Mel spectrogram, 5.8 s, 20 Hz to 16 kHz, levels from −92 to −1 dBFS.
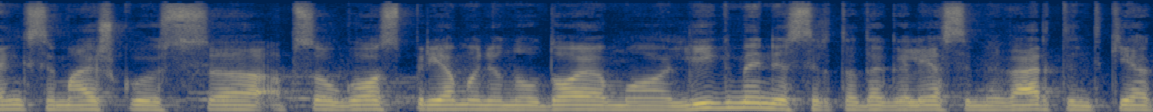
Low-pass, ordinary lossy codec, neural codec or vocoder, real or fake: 14.4 kHz; MP3, 64 kbps; autoencoder, 48 kHz, 128 numbers a frame, DAC-VAE, trained on Japanese speech; fake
